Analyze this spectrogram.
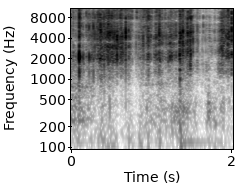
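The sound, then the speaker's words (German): Plastic wrapper crinkling as a fortune cookie is unwrapped: a continuous crackly rustle with a few sharper crackles throughout, fairly quiet and with no voices. “Jo, und den Glückskeks, den habe ich hier und jetzt wieder mal ausgepackt.”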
